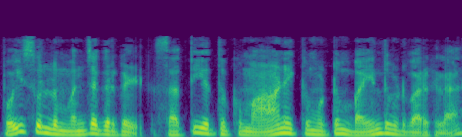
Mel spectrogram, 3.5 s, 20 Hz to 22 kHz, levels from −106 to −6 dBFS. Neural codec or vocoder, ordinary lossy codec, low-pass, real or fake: codec, 16 kHz, 8 kbps, FreqCodec, smaller model; MP3, 48 kbps; 7.2 kHz; fake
